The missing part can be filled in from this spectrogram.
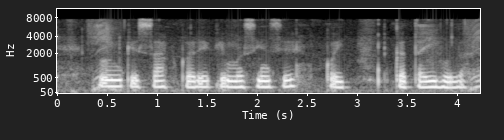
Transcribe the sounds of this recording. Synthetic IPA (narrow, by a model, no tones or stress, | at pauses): ʊnkesapʰkəɾekeməsinse | kət̪aiɦola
